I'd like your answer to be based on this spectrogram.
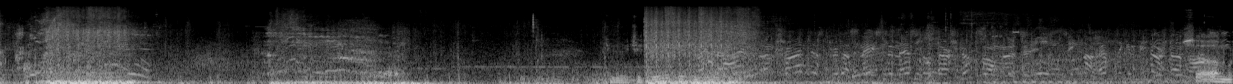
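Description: Bursts of automatic gunfire with booms from Call of Duty: Ghosts Extinction, a co-op alien-fighting mode, come in loud clusters separated by quieter stretches, with someone talking over the action.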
